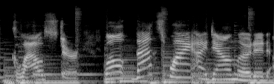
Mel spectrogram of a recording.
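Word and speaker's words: Gloucester: Like originally I said glalcaster instead of glower.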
